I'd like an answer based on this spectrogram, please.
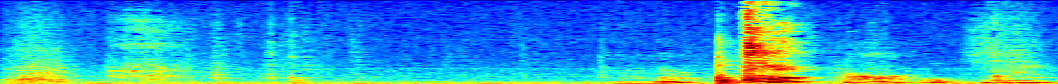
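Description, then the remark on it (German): A single sharp sneeze bursts out, followed by a few softer, murmured vocal sounds against a quiet background. “Hatschi?”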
